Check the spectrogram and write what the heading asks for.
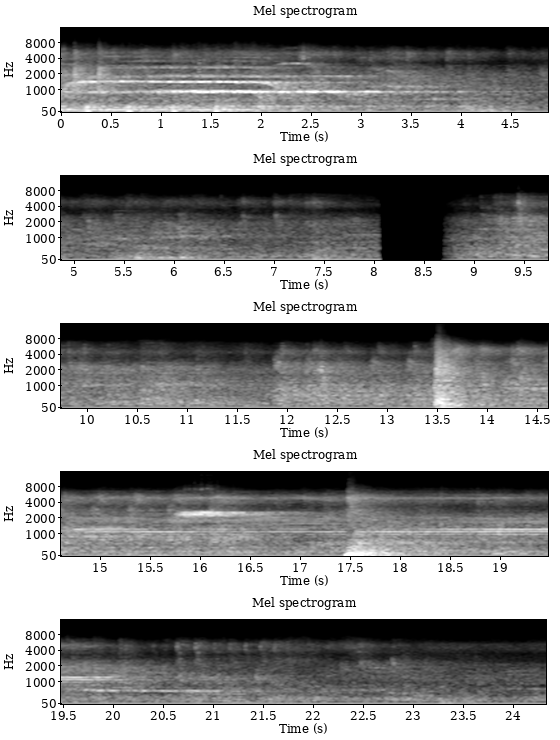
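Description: Indoor ice hockey game: steady rink noise, with a held tone over the first two seconds and two sharp thumps about halfway through and four seconds later. The sound cuts out for half a second about eight seconds in.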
